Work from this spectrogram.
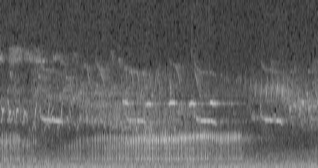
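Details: Frogs croaking in a rapid, churring chorus during their mating season, the pulsing buzz strengthening near the middle, with short high bird whistles repeating overhead and a soft wash of nature sounds.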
